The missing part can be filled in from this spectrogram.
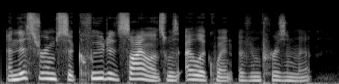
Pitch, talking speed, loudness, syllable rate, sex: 215 Hz, 160 wpm, -16 LUFS, 6.0 syllables/s, female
